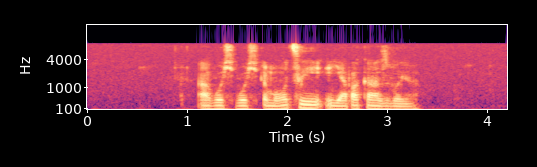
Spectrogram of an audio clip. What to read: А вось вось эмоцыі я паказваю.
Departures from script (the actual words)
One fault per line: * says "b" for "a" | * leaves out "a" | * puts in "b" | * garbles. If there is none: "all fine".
all fine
